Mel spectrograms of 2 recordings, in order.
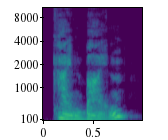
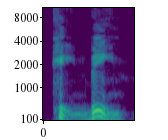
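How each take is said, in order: First: The vowels are the diphthong ei. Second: The vowels are a long e sound.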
